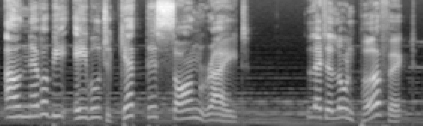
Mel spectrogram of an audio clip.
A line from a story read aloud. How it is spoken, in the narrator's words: The mermaid Coral said sadly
